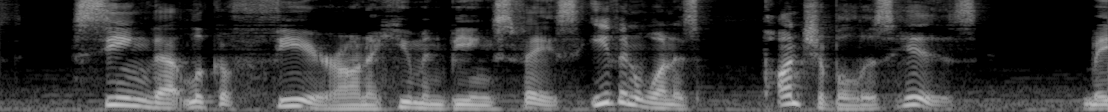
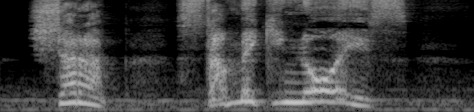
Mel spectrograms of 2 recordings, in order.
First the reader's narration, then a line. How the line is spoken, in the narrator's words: Liam whispered angrily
